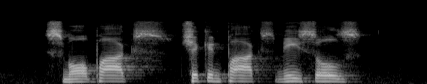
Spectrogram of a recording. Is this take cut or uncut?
cut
